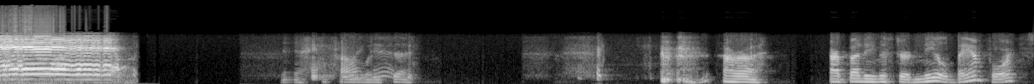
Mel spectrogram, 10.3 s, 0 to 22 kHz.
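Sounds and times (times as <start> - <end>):
loud goat bleat with a strained wavering tone: 0.0 - 1.4
speech: 2.9 - 4.3, 7.2 - 7.7, 8.3 - 10.3.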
